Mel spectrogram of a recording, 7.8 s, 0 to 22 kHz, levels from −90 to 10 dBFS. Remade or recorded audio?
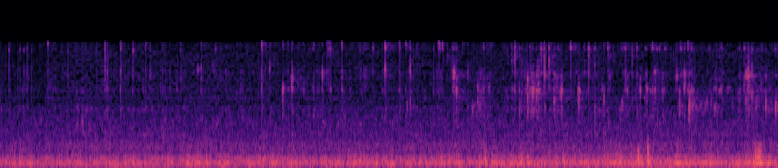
remade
